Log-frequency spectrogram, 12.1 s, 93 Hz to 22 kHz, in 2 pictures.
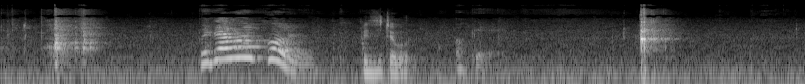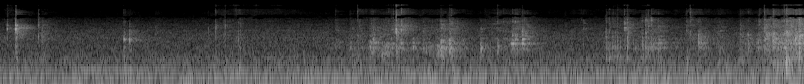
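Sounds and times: plastic toy food rummaged: 0:08.6 - 0:12.0.

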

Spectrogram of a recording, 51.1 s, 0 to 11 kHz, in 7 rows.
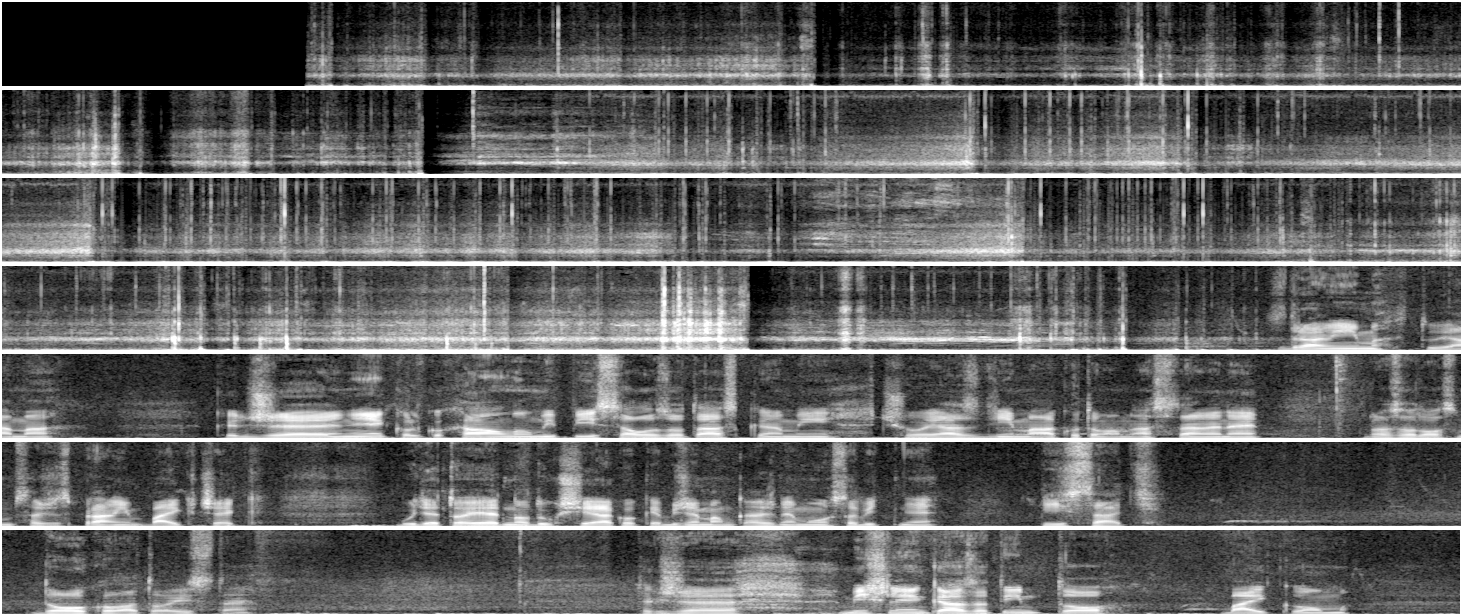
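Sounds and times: wind rumbling on microphone: 0:01.5 - 0:28.9, 0:30.8 - 0:40.2, 0:42.6 - 0:51.0
bike tyres rattling over dirt: 0:01.6 - 0:28.8.

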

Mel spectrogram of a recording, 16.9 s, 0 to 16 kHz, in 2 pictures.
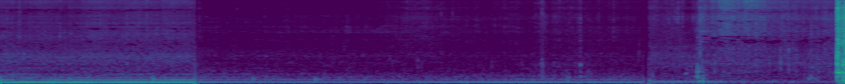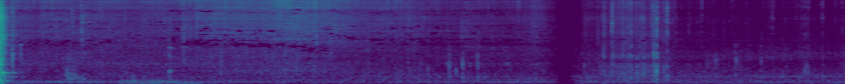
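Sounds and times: burger patties sizzling on grill: 0:00.0 - 0:02.0, 0:06.5 - 0:14.1.

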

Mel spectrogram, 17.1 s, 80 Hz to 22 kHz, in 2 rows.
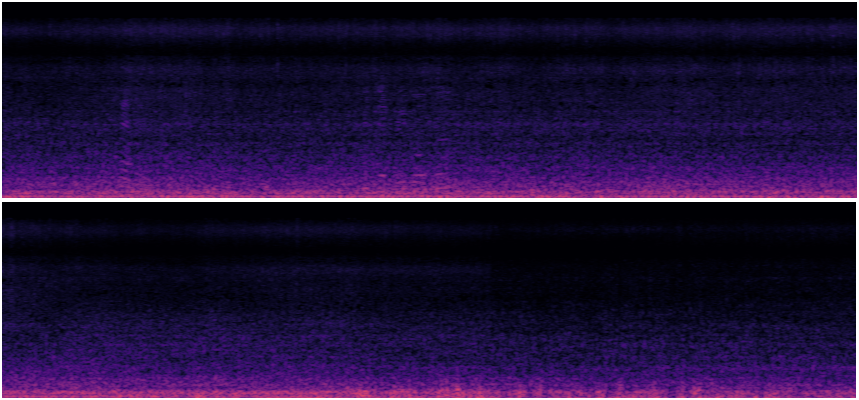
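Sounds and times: boat engine running: 0:00.0 - 0:17.0
wind on microphone: 0:06.7 - 0:17.0.

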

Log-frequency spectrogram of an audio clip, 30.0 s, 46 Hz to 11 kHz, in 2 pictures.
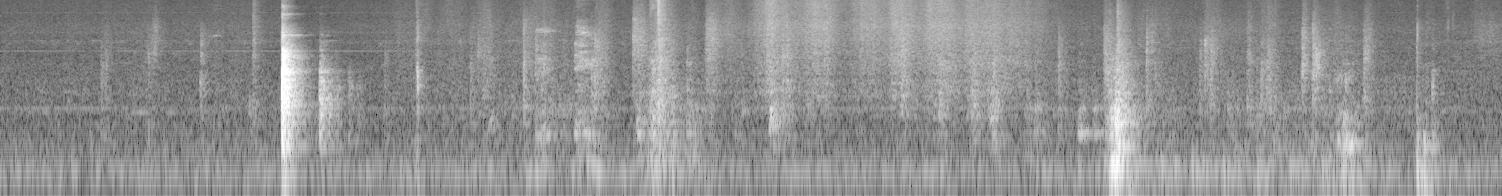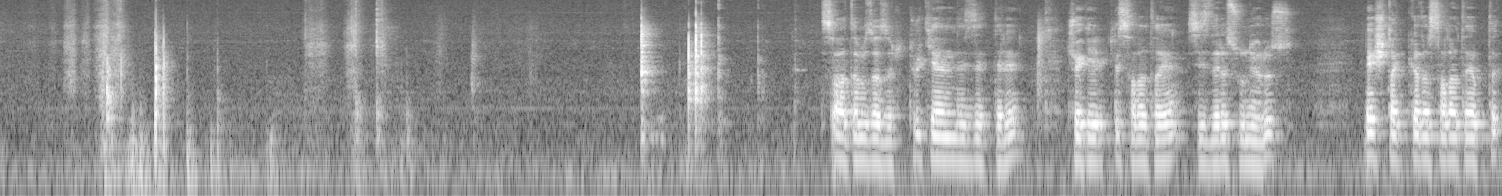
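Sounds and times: rustling: 0:07.0 - 0:10.7.

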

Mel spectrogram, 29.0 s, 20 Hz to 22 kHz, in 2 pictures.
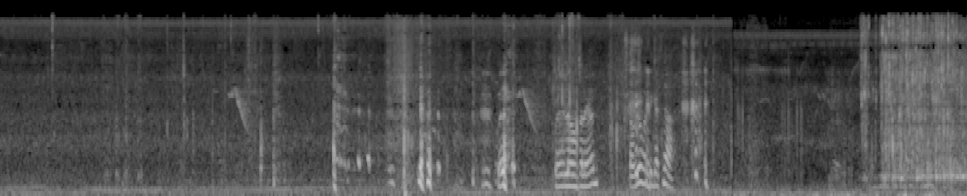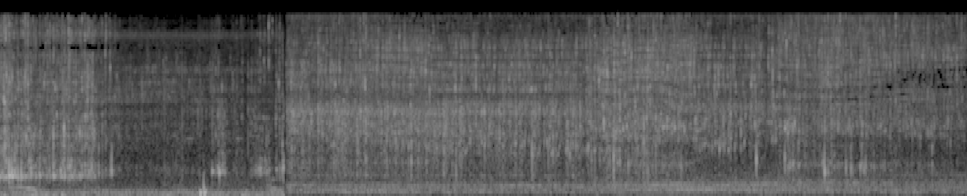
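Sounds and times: coconut water pouring into cup: 0:12.8 - 0:29.0
water running from pipe into basin: 0:12.9 - 0:29.0.

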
